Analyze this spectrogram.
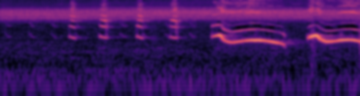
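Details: White-cheeked laughingthrush song: a few short, soft chirps followed by two loud, clear whistles, each slurring up and then gliding down, over a steady high background hiss.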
